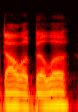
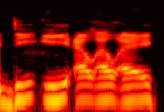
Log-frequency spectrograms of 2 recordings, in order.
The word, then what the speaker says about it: Dalla Villa: They'll always say Della.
